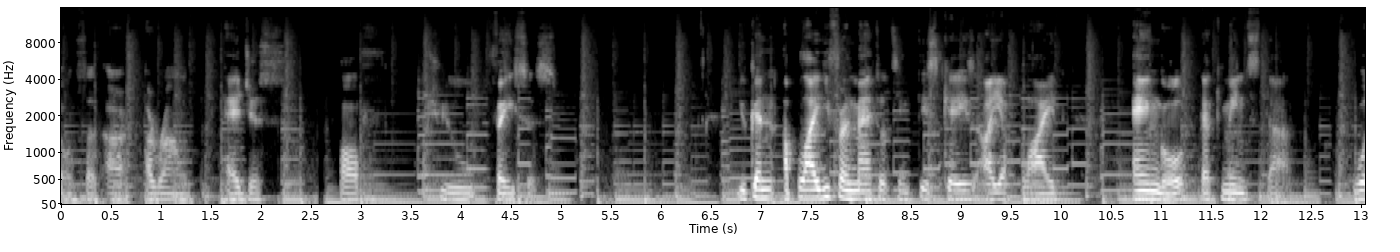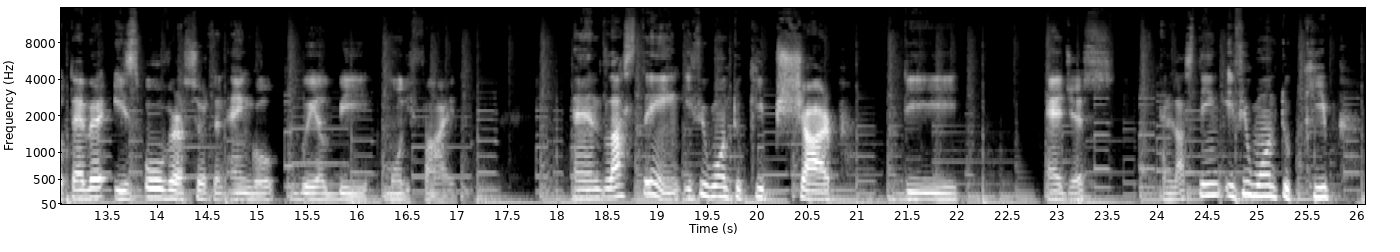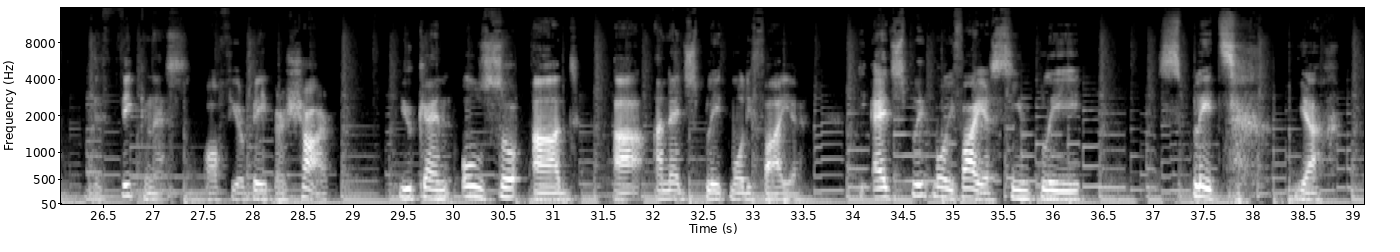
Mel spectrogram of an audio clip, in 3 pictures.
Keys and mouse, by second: 1.0 click, 12.8 click, 13.9 click, 14.6 drag, 18.5 f, 18.9 f, 26.1-27.3 drag, 28.4 click, 31.4 click, 38.1-39.1 drag.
